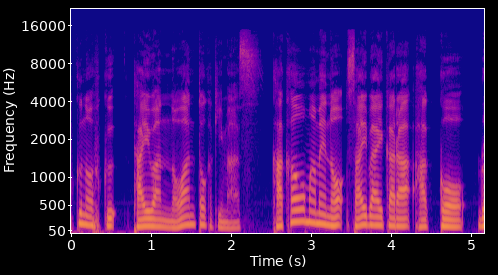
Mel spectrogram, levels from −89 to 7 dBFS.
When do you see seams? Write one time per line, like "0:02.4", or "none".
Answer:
0:02.5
